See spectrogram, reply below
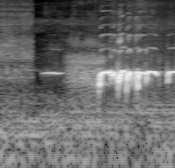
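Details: A loud local zebra dove sings to lure other doves: one brief burst of quick buzzy whistled coos after a soft lead-in note.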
